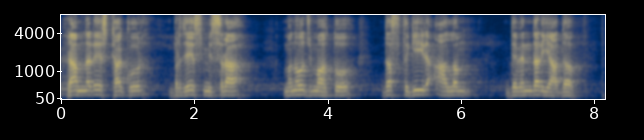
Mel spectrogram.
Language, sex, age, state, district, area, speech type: Maithili, male, 30-45, Bihar, Madhubani, urban, spontaneous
